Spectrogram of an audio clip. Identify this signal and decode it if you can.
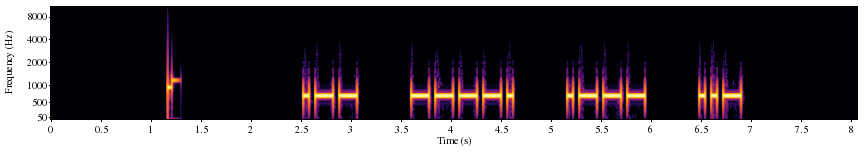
Morse code, heard as a keyed tone, about 20 wpm, spaced as for 11 wpm, 700 Hz. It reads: W9JU
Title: USA Call Signs - 4 Characters - 3x Character Spacing - 20wpm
